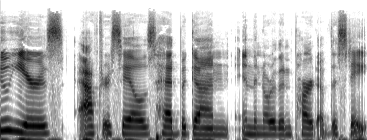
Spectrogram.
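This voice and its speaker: At a moderate pace, a woman with a plain, everyday voice speaks at medium pitch, in a very clean recording with a silent background and a dry, close sound with no echo. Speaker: beer podcast co-host. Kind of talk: casual chat.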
